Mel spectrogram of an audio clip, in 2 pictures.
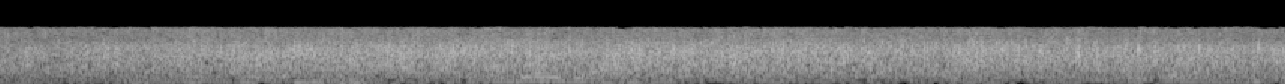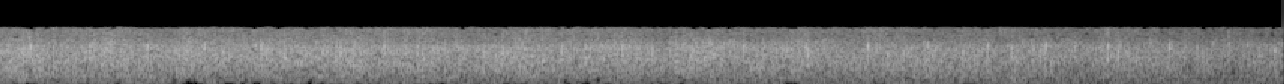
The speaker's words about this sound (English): I'd like you to give a nice hand for Brian Sand and his quintet.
